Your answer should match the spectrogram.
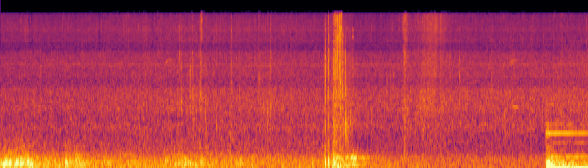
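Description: Steady rain falls with low rolling thunder in the rainforest survival game Green Hell, a constant wet hiss under a distant rumble, with a brief louder burst near the end.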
